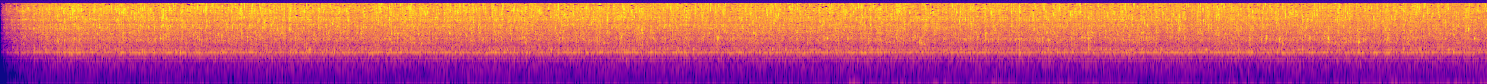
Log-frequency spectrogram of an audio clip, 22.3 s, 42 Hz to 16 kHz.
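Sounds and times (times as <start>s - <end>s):
waterfall cascading water flowing gently over rocks: 0.1s - 22.3s.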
